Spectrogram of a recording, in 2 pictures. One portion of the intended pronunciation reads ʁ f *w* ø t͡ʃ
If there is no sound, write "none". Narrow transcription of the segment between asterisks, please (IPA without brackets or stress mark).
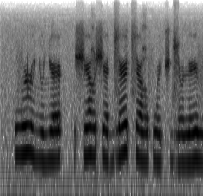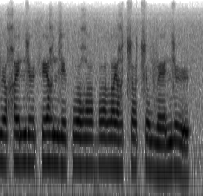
w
